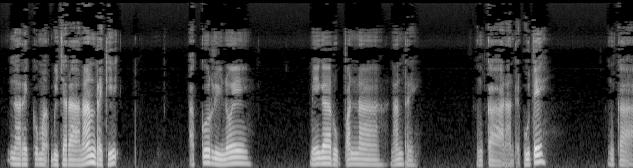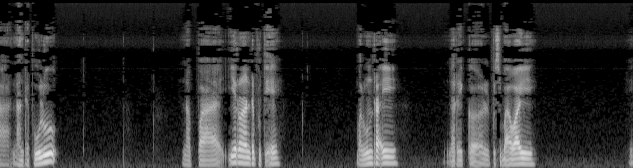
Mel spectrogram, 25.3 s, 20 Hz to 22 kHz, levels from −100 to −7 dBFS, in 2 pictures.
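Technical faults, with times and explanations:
Throughout, WMA compression: a transform codec, likely Windows Media Audio at a bitrate that fits roughly 48 kbps, is coding long blocks and spreading quantisation noise across tens of milliseconds around each sound in the speech. Weak spectral lines are dropped even though content still reaches about 20.1 kHz. The damage is plainly audible: the speech rings and sounds washy, with a hiss that swells and fades with the signal.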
